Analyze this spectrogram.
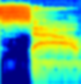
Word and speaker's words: Tsao: But TSO, they pronounce it Sao, but it's in Mandarin, it's pronounced.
